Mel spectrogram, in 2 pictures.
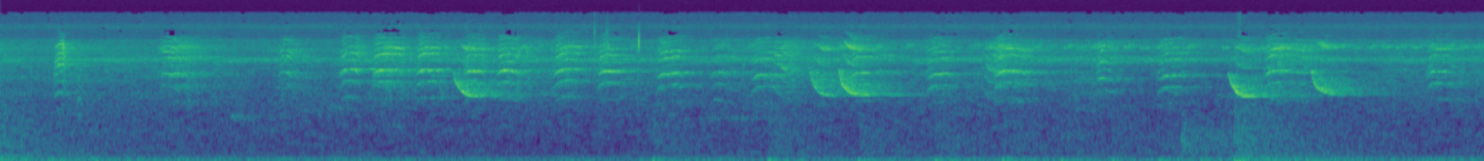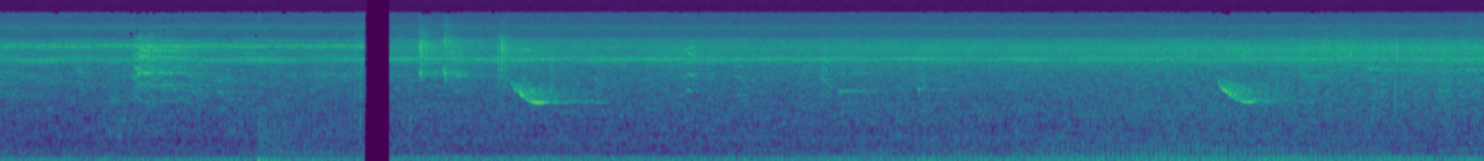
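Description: Forest birds calling: short whistles that fall steeply in pitch and then level off, several close together in the first half and a few spaced out later, over fast repeated chirping and a steady low rumble.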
